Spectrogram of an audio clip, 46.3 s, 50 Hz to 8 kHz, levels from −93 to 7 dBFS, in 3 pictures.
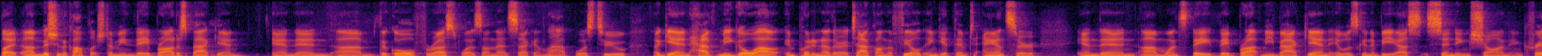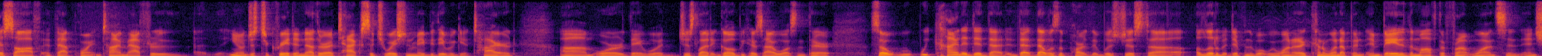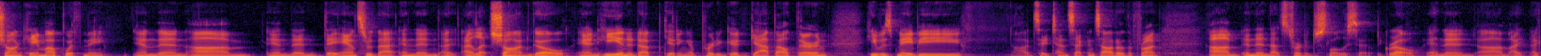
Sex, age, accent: male, 30-49, American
